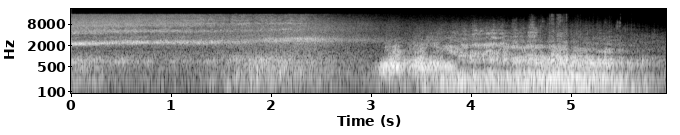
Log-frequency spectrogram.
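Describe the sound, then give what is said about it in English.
The engine of an F-16 Viper fighter jet roars continuously in flight, a high turbine whine over a dense rush that swells into a heavier, rougher thrust about halfway through. “For an aviation enthusiast with the childhood dream of flying in a jet like this, it should leave a pretty big impression on me, too.”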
